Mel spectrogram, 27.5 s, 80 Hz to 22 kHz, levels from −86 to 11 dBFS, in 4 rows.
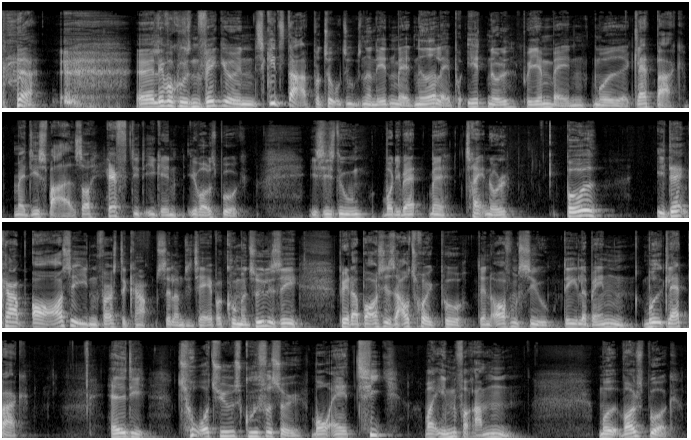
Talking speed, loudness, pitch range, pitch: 160 wpm, -16 LUFS, 110-155 Hz, 125 Hz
